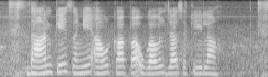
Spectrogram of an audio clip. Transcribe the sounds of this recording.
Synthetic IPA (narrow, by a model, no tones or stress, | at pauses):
d̪ʱaːnkesə̃ŋɡeʔaːʊɾkakaʔʊɡaːʋəld͡ʒaːsəkeːlaː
